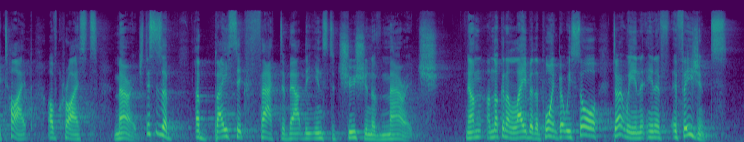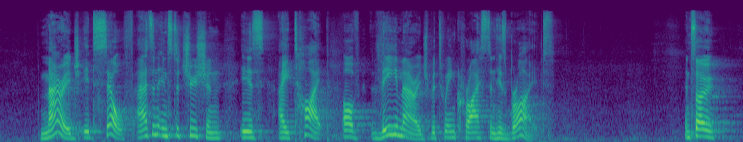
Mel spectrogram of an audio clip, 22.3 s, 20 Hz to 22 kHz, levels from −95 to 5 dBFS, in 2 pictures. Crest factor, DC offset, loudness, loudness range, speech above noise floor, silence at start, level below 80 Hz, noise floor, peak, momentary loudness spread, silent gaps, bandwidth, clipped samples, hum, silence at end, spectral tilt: 22 dB; under 0.1%; -27 LUFS; 4 LU; 36 dB; 0 s; -64 dBFS; -63 dBFS; -6 dBFS; 11 LU; none; 16 kHz; under 0.1%; none; 0.2 s; -4.5 dB/octave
